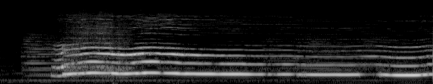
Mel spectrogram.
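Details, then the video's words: Pet dog called bubby, just back from a Thanksgiving walk, gives one long, steady, mid-pitched howl that rises slightly and then holds level for about four seconds. Faint background music plays. "Funny Dogs Howling"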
